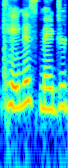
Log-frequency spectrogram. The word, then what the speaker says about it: Canis Major: But today we're doing the hopefully I'm saying this right, Canis Major Dwarf Galaxy.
